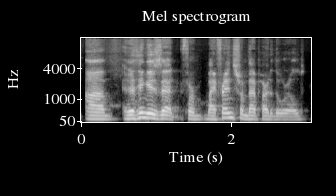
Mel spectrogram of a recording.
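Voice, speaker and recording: A native German speaker teaches Arabic in a casual, chatty way, telling anecdotes and laughing often. His voice is a little high, a little mellow, and a little fast.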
